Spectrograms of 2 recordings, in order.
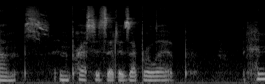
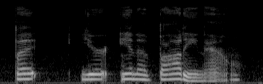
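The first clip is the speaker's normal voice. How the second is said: cautious, careful delivery in a raised voice; 3 semitones higher, 5 dB louder than usual. Sam speaking to Gabriel, as the narrator reads it: careful. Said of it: "Sam says carefully".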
